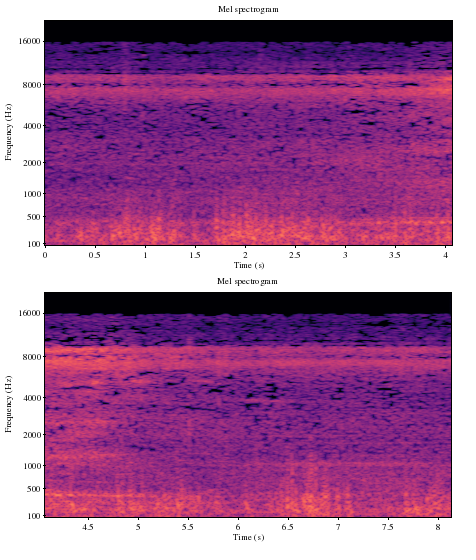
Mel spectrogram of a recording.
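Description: Wind rumbling on a phone microphone over outdoor street noise, a steady low roar with no distinct events.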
